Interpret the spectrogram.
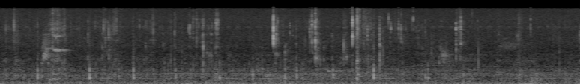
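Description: A person chewing and biting into a chocolate-glazed, marshmallow-filled donut. Short, irregular clicking mouth sounds are scattered throughout.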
